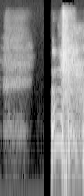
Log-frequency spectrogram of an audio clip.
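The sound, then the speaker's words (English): A sharp intake of breath, a brief pause, then one loud sneeze bursting out with a voiced, throaty finish. No talking. “Bless you.”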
